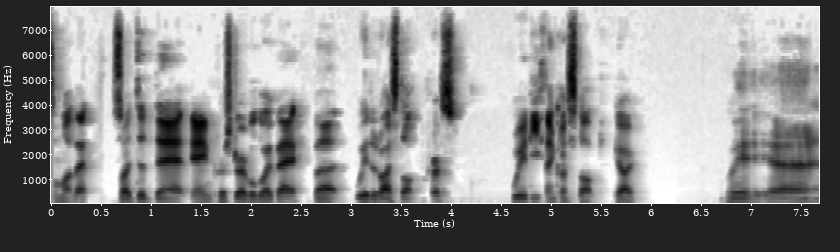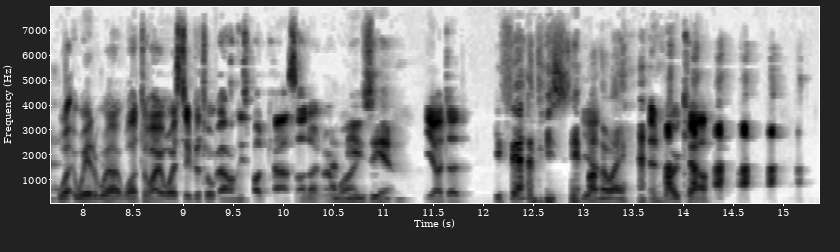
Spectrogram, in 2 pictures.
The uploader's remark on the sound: We went on a road trip to the Tropfest film festival over the weekend in Taranaki. Apologies for the slightly weird audio, we thought we would try something different, but it didn't work.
